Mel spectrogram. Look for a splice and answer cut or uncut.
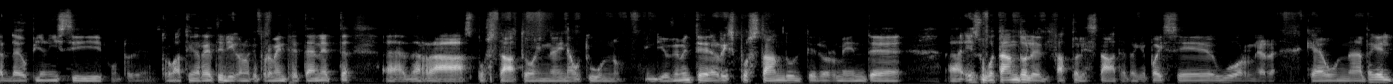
cut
